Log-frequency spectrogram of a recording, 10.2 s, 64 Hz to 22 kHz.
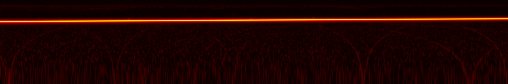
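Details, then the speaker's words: Tinnitus pitch-matching sweep: a single clear, whistle-like tone rising very slowly in pitch, part of a 100 Hz to 16,000 Hz sweep for matching tonal tinnitus pitch. "up next you will hear a frequency sweep beginning at 100 Herz and gradually increasing to, 1600 HZ to get the most accurate experience I recommend using high quality headphones or speakers"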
